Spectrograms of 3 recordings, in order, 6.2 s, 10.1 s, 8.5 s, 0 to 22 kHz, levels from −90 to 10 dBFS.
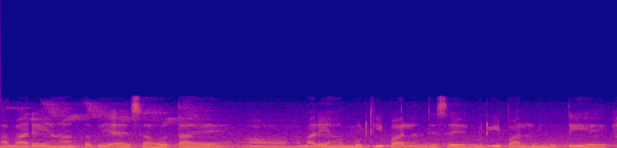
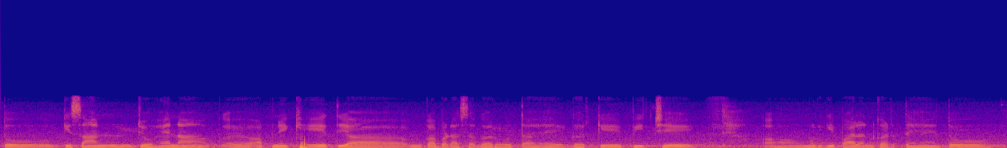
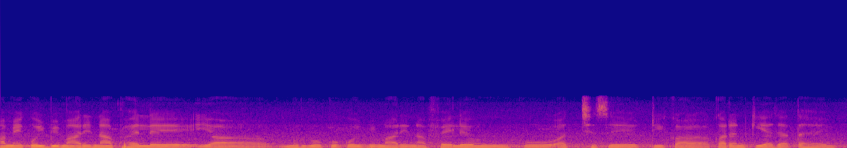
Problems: constant background noise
